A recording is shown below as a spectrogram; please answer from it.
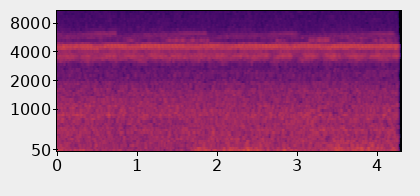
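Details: Autumn night insects in Tsukimi no Mori, Gifu Prefecture, Japan, overlooking the Nobi Plain: a thin, continuous high-pitched ringing trill, steady and fairly faint, layered over an even hiss of background noise.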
